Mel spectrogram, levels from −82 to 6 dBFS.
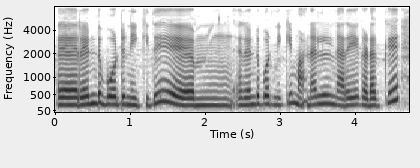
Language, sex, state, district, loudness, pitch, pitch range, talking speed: Tamil, female, Tamil Nadu, Kanyakumari, -15 LUFS, 215 Hz, 200-240 Hz, 140 wpm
